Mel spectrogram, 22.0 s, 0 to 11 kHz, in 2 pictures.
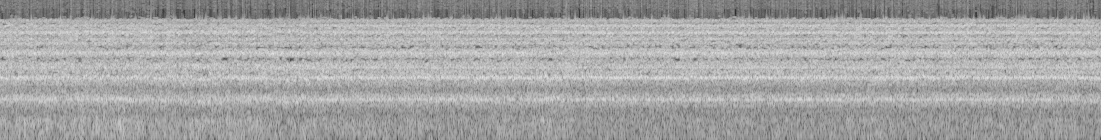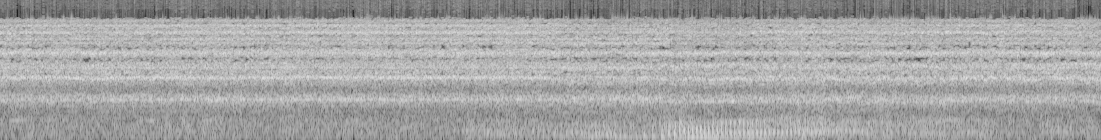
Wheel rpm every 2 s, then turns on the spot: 230, 230, 230, 230, 230, 230, 230, 230, 220, 220, 220.
none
